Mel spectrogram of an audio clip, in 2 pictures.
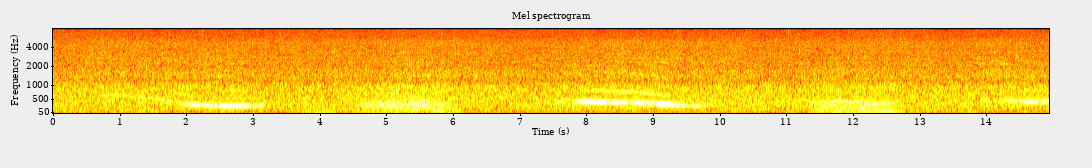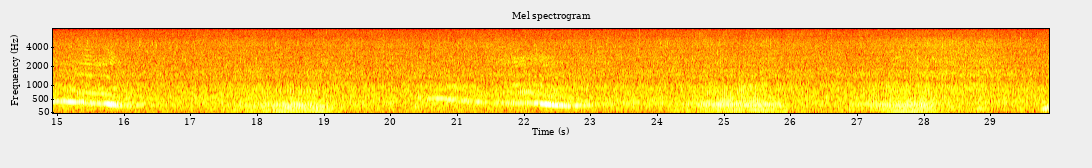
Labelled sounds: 8.0	8.8	humpback whale, 0.78 to 0.88 kHz
15.3	15.8	humpback whale, 1.4 to 2.3 kHz

